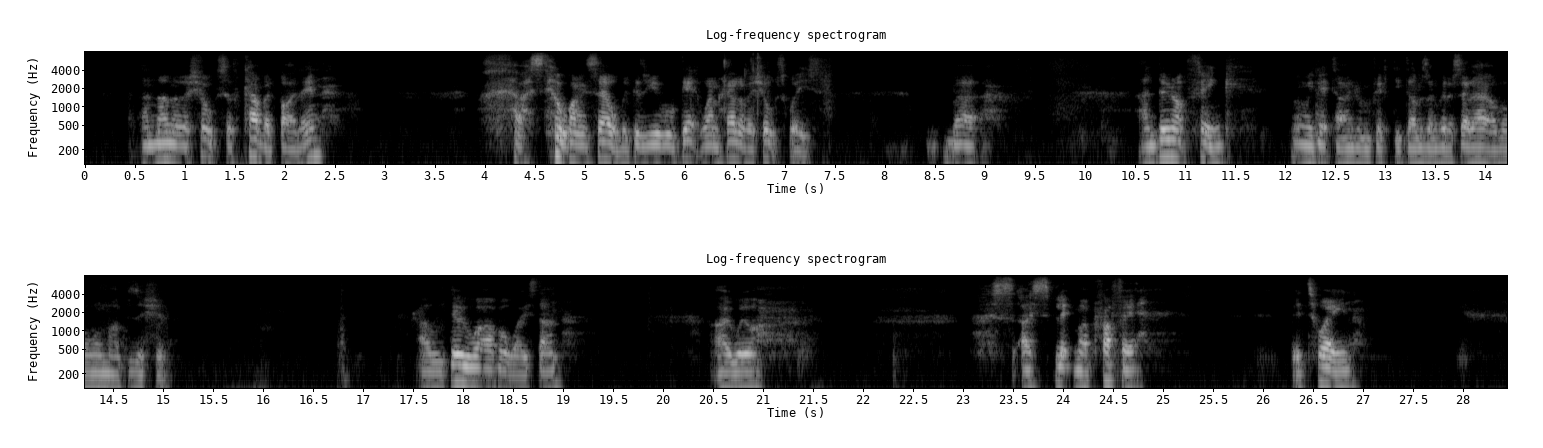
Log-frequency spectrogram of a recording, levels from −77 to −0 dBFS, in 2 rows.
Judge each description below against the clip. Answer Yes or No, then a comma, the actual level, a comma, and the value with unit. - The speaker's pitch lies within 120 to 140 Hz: No, low, 110 Hz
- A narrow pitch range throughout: No, average, 4.4 semitones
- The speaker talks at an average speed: No, slow, 120 wpm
